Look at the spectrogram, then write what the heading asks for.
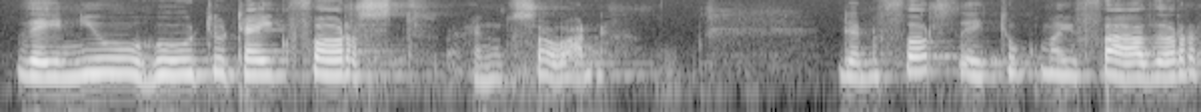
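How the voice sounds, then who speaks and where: Over noticeable background noise, a woman speaks very slowly at a high pitch with a monotone, flat intonation. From Slovakia (Nitra). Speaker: Holocaust survivor. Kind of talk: testimony.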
